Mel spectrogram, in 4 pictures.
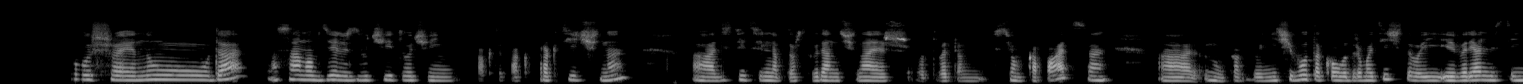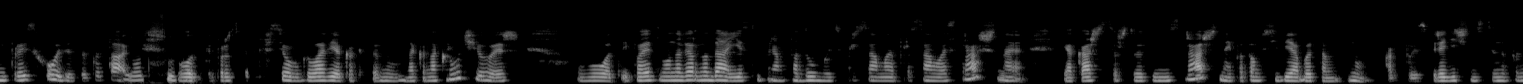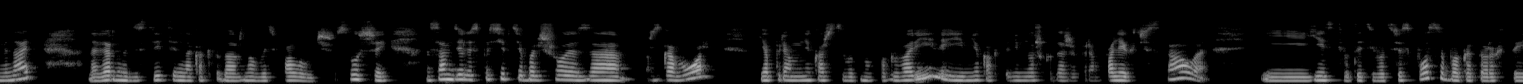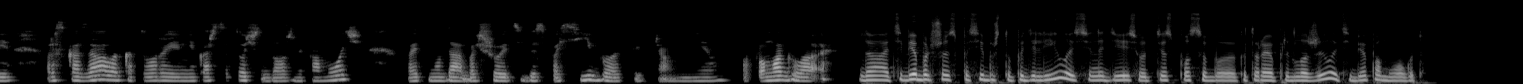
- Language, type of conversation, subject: Russian, advice, Как перестать бороться с тревогой и принять её как часть себя?
- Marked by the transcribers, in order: none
